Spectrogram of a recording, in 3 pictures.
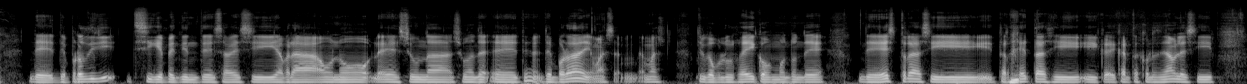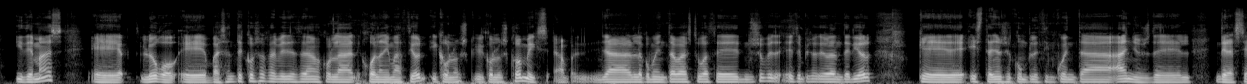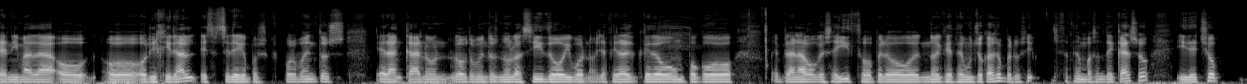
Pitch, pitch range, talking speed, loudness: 115 Hz, 110-120 Hz, 200 wpm, -19 LUFS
